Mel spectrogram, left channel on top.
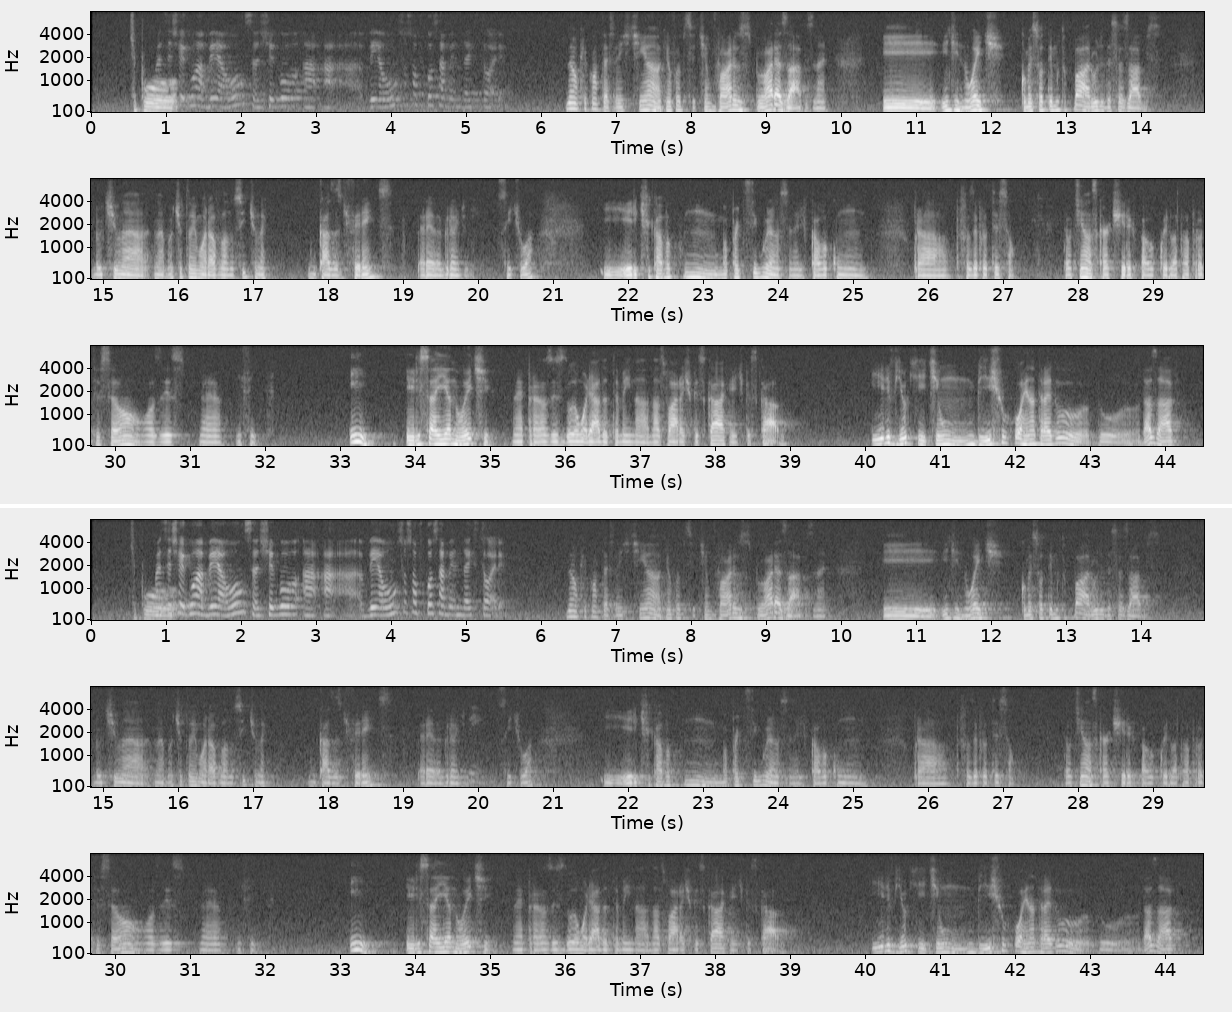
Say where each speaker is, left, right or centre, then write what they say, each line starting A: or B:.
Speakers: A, on the left; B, on the right.
A: tipo,
B: Mas você chegou a ver a onça? Chegou a, a, a ver a onça ou só ficou sabendo da história?
A: não, o que acontece? A gente tinha, quem eu falei pra você, tinha vários, várias aves, né? E, e de noite começou a ter muito barulho dessas aves. Meu tio na, na- meu tio também morava lá no sítio, né? Em casas diferentes. Era grande o
B: Sim,
A: sítio lá. E ele que ficava com uma parte de segurança, né? Ele ficava com para fazer a proteção. Então tinha as cartilhas que ficavam com ele lá pela proteção, ou às vezes, né, enfim. E ele saía à noite, né, pra às vezes dar uma olhada também na- nas varas de pescar que a gente pescava. E ele viu que tinha um, um bicho correndo atrás do, do- das aves.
